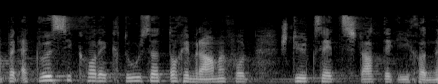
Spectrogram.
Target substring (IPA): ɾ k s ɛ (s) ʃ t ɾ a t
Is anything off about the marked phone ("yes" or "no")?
yes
